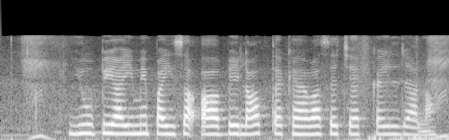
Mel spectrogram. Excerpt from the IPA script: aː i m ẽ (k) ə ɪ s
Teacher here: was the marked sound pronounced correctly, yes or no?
no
